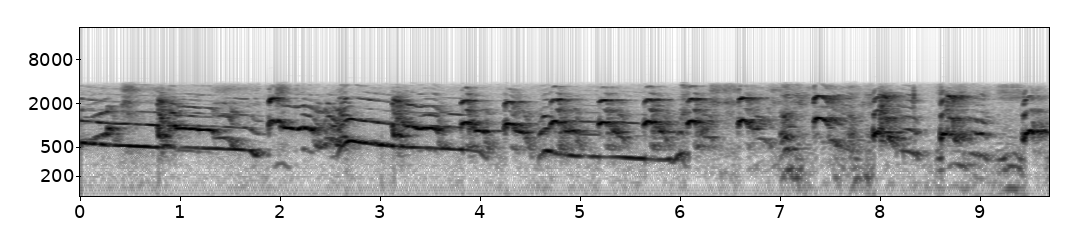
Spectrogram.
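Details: Howling Weimaraner puppy, voice wavering through long falling howls that break into quick yelping rises and drops, continuous with little pause across the whole stretch.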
